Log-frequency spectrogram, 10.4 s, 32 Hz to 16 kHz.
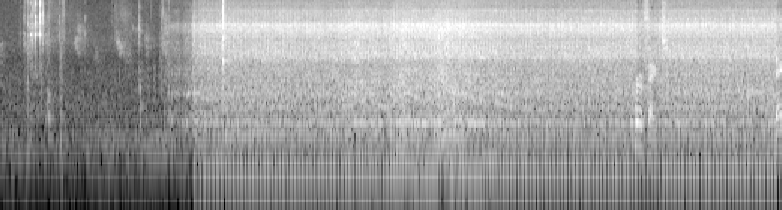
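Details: Old Honda Dio 50cc two-stroke scooter, test start after battery replacement: starter spins briefly, then a steady, even buzzing idle with no misses or knocks; normal, healthy idle.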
